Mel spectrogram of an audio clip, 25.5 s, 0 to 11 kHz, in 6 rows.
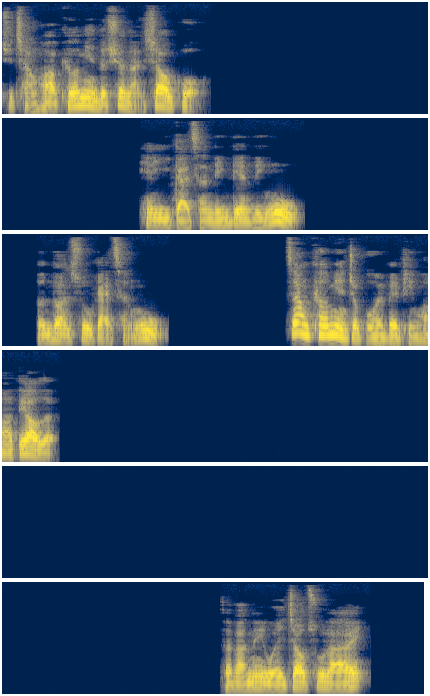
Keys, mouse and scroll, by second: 0.3-0.7 middle drag, 1.7 middle drag, 3.1 click, 5.5-7.6 drag, 6.5 KP_0, 8.8-10.2 drag, 10.5-10.8 middle drag, 11.3-12.1 right drag, 12.4-12.8 middle drag, 12.8-13.5 scroll up 2, 13.5 scroll up 2, 13.8 scroll down 2, 14.0 middle click, 15.5 click, 15.9 scroll down 3, 16.1-16.9 middle drag, 17.1 click, 17.3 Tab, 17.8 a, 19.0 shift+n, 19.5 Tab, 20.0-20.3 middle drag, 20.5 click, 22.4 click, 23.0-23.7 drag, 24.5 click.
